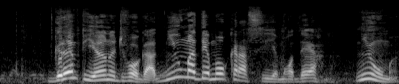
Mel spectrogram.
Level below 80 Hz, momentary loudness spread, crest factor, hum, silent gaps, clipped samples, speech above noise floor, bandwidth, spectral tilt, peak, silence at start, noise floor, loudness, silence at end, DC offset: -60 dBFS; 12 LU; 16 dB; none; none; under 0.1%; 26 dB; 15.5 kHz; -5 dB/octave; -4 dBFS; 0.5 s; -45 dBFS; -20 LUFS; 0 s; under 0.1%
